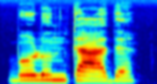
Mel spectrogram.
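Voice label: "boluntade", female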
